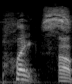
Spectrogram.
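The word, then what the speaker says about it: plaice: The plies play the... Bass. Bass. Dan got that one again. No, I think I did actually. It's pronounced place.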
